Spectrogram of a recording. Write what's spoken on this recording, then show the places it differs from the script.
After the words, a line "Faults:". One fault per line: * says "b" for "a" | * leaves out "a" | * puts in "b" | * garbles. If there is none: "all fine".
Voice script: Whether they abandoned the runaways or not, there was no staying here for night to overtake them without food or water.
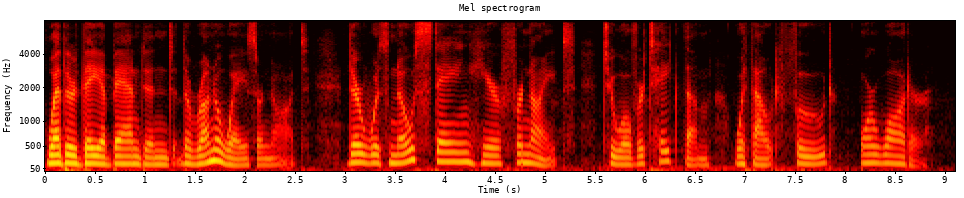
Whether they abandoned the runaways or not, there was no staying here for night to overtake them without food or water.
Faults:
all fine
